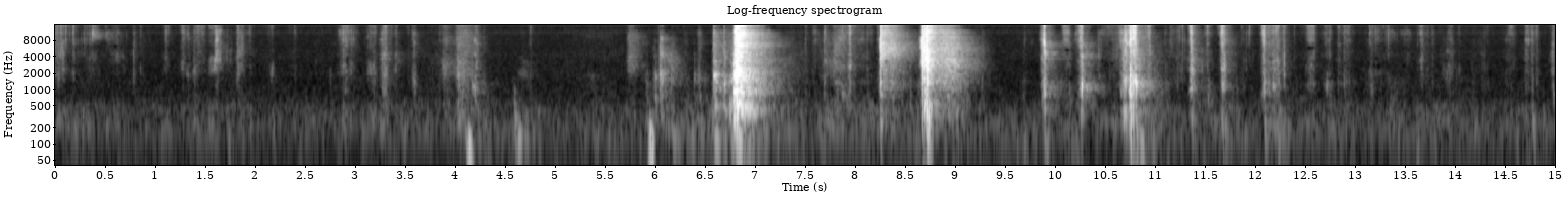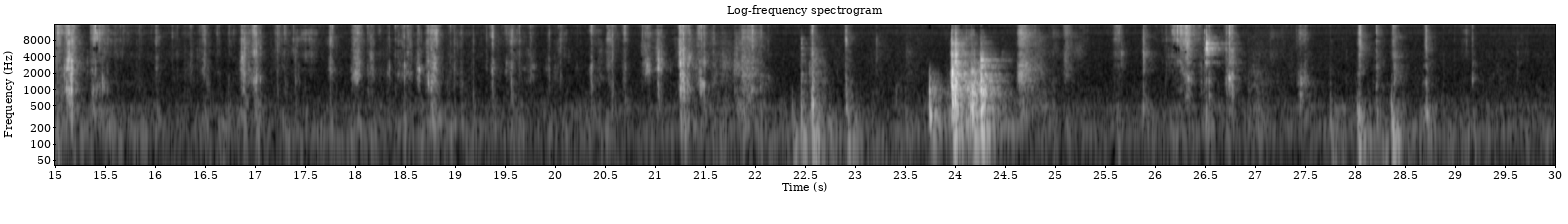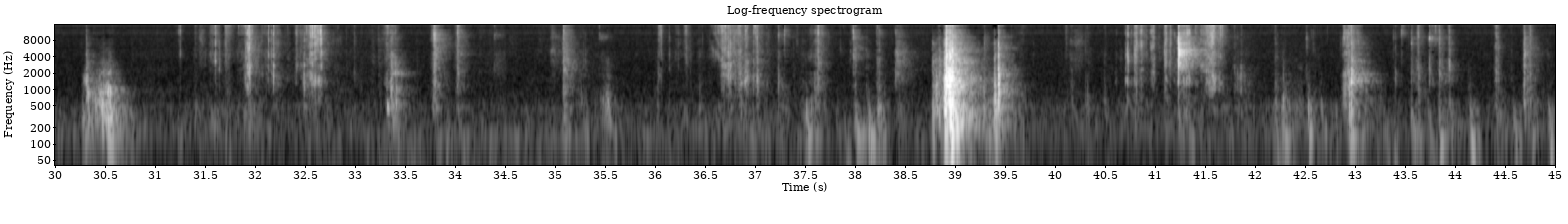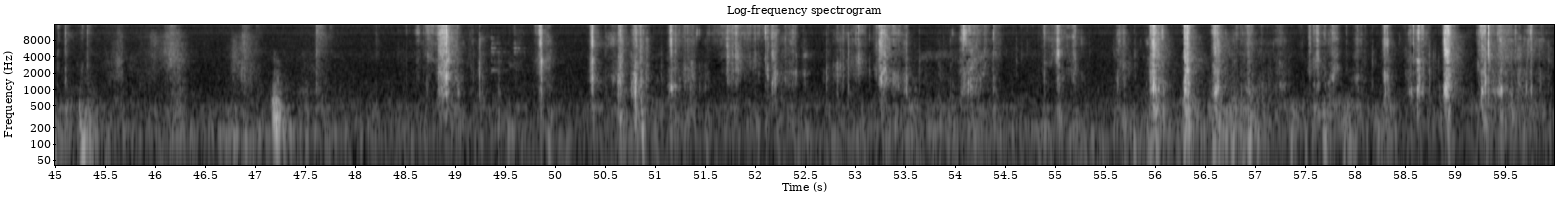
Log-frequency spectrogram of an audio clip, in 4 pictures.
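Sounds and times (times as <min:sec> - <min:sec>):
sticky slime peeling and crackling: 0:09.8 - 0:22.2, 0:31.2 - 0:34.3, 0:35.9 - 0:38.4, 0:40.2 - 0:42.1, 0:49.8 - 0:59.9.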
